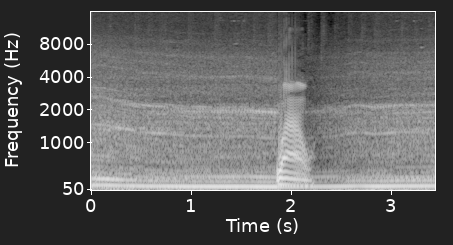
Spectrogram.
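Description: A BMW K1600 motorcycle engine idles steadily while creeping at about one mile per hour in the friction zone, a low, even hum with a brief rising whine midway and a single short spoken exclamation.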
